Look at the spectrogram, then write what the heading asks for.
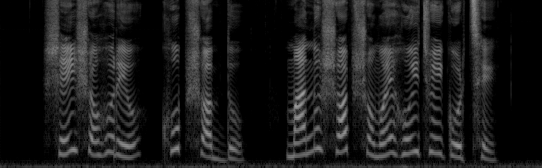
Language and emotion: Bengali, neutral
